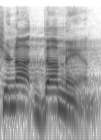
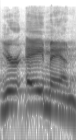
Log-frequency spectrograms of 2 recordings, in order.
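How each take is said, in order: First: "the" said as stressed THE before "man". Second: "a" stressed, as the letter's name, before "man". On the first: Correcting Peter's big head, stress on "the". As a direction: lean on the word "the", meaning the one and only. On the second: Putting Peter back among the others, stress on "a". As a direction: lean on the word "a", meaning just one of many. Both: Retold or imitated.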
